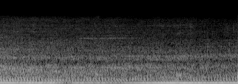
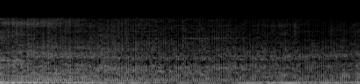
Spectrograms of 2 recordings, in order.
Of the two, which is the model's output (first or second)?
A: second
